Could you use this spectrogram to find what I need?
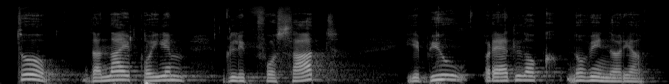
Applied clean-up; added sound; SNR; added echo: neural mask model Resemble Enhance denoiser.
